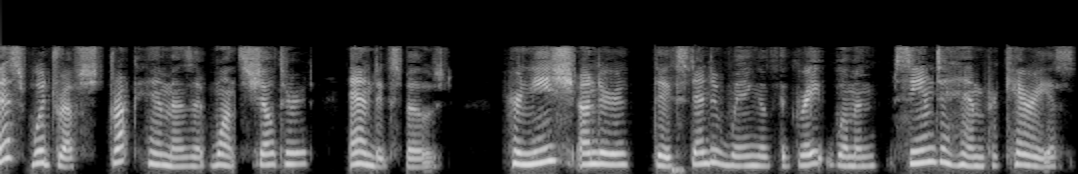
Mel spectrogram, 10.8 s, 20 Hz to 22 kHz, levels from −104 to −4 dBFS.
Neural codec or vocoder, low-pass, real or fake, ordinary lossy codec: none; 7.2 kHz; real; AAC, 32 kbps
